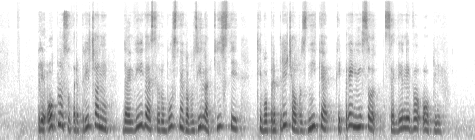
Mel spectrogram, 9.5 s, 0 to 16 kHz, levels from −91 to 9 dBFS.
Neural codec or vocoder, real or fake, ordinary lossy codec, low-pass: codec, 44.1 kHz, 3.4 kbps, Pupu-Codec; fake; Opus, 24 kbps; 14.4 kHz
